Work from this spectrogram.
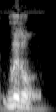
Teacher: my American accent when I speak fast it's more like little so the T is very soft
